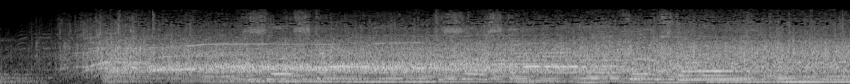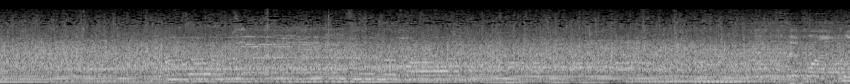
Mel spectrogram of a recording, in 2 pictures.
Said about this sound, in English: We ask you to stand if you are able and cheer as we raise a banner in his memory and for the legacy of number 13.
